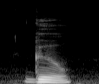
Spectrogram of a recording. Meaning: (noun) Any semi-solid or liquid substance; especially one that is sticky, gummy or slippery, unpleasant, and of vague or unknown composition, such as slime or semen
- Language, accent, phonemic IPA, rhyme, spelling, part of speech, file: English, US, /ɡuː/, -uː, goo, noun / verb, En-us-goo.ogg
